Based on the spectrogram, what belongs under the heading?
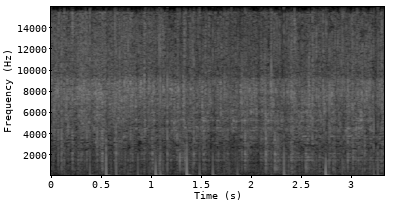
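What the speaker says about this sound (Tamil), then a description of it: "கொஞ்சம் தேங்காய் பல்லாக கட் பண்ணி வச்சுருக்கேன், அதையும் சேர்த்துக்கலாம். கோல்டன் கலர் வர வரைக்கும் நல்லா வறுத்துக்கலாம்" Pieces of coconut fry in ghee in a pan for payasam, a loud continuous sizzle broken by frequent sharp crackles and pops.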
